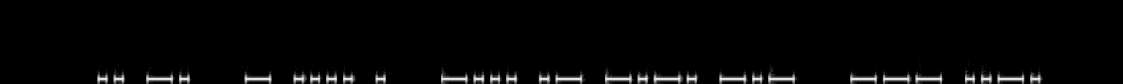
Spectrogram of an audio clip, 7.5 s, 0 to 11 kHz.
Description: Morse code, heard as a keyed tone, about 22 wpm, 700 Hz. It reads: IN THE BACK OF
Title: Speed-Racing - Sets of 4 Words 22wpm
